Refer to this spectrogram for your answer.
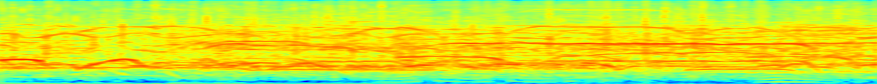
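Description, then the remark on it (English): A large audience cheers and whoops continuously to welcome a guest, with applause and scattered shouts blending into a loud, dense roar that holds steady throughout. “Round of applause for him.”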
